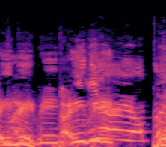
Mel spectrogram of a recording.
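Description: A deep male voice grunting and groaning in drawn-out, wordless sounds, cutting out abruptly at the very end.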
